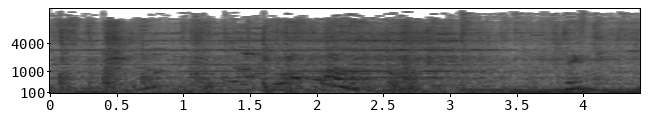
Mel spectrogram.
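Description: Soundtrack of a television drama: background music under action sound effects and indistinct vocal sounds, with a steady low hum underneath.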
